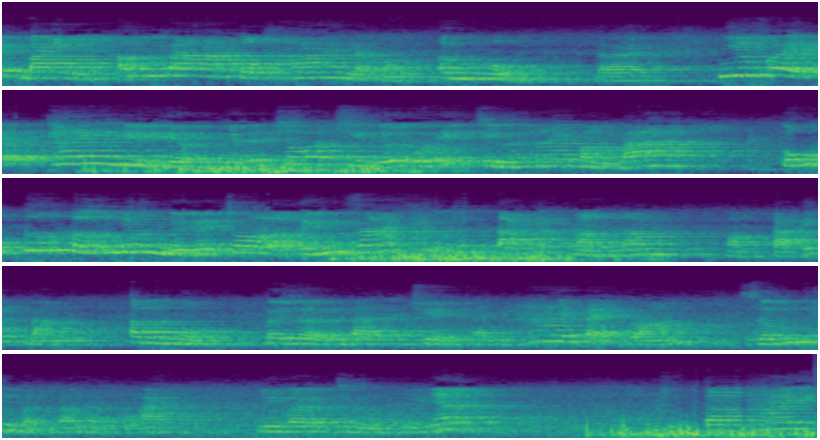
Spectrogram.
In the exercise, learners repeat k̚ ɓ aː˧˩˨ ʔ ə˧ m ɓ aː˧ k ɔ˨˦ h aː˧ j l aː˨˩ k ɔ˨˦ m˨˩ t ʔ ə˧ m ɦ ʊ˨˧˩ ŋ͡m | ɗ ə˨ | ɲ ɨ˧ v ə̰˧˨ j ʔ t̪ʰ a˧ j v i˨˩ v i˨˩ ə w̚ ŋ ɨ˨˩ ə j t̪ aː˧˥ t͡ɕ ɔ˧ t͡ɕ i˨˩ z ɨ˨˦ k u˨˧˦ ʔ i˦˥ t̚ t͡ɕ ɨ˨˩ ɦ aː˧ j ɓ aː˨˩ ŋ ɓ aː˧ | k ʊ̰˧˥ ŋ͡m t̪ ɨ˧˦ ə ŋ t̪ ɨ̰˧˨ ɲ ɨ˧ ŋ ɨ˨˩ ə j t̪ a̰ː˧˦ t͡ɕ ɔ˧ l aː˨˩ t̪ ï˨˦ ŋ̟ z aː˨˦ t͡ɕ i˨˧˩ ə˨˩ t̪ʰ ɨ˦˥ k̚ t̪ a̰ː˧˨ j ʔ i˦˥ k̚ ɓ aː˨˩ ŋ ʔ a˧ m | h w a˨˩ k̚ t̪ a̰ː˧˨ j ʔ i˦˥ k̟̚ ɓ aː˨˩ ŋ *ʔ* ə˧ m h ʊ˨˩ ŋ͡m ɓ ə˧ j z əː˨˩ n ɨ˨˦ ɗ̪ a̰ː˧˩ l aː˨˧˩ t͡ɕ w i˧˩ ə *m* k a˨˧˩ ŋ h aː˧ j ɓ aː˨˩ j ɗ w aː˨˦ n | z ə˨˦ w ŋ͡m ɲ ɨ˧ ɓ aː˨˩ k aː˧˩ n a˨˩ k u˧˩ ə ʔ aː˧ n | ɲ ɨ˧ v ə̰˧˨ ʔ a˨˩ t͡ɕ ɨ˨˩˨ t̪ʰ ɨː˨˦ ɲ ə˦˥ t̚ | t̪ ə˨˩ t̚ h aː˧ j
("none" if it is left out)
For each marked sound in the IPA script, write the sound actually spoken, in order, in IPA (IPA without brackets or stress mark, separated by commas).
ʔ, n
